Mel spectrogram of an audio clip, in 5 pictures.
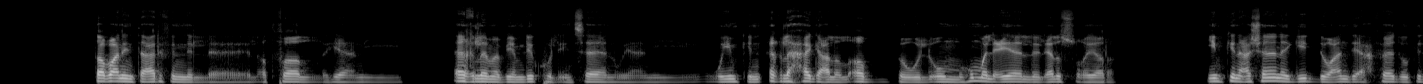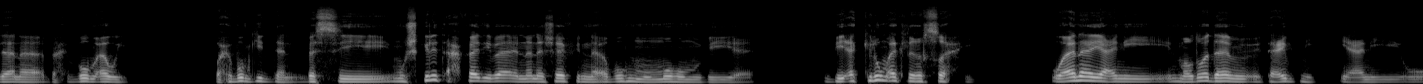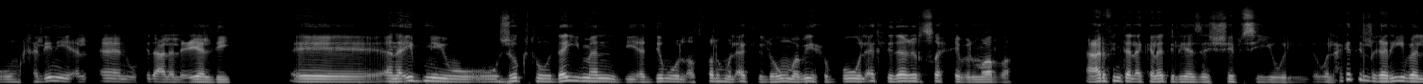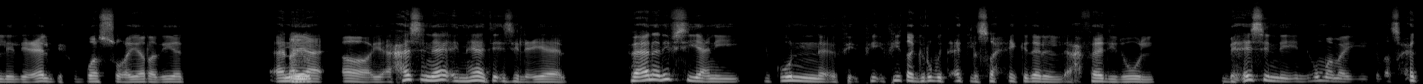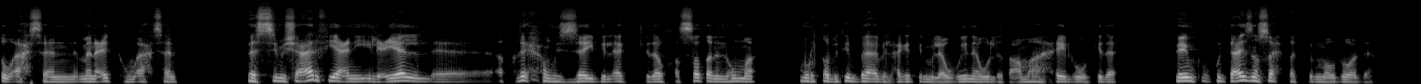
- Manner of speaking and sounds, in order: none
- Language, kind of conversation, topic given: Arabic, advice, إزاي أقنع الأطفال يجرّبوا أكل صحي جديد؟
